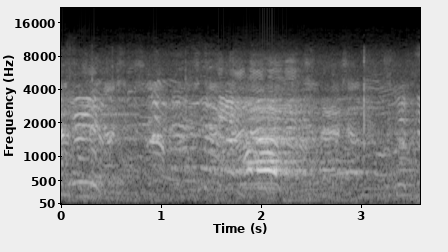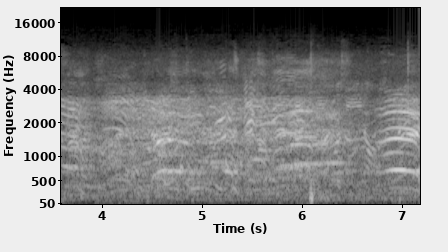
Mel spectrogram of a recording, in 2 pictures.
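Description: A football is kicked with a dull thud outdoors.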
